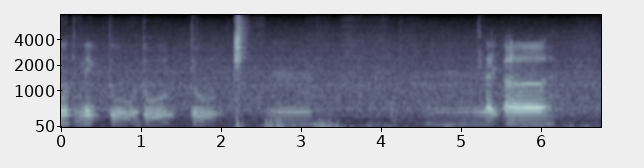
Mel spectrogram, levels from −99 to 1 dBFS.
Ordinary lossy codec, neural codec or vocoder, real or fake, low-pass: none; none; real; none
